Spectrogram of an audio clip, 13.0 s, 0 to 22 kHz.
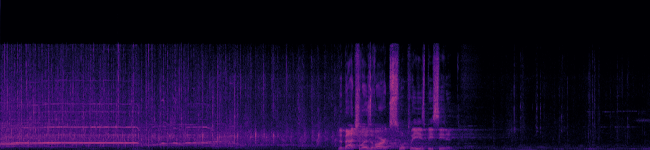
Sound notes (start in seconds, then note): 3.2 applause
